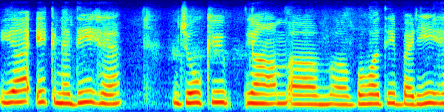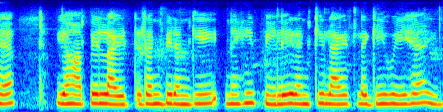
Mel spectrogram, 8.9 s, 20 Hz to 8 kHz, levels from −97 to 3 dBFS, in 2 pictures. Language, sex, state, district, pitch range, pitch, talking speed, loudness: Hindi, female, Bihar, Vaishali, 240-260 Hz, 250 Hz, 170 wpm, -15 LUFS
